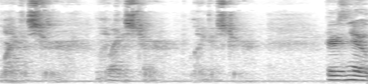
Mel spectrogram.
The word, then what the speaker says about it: Lancaster: oh right right but Lancaster is how you're supposed to say it like really fast Lancaster lanaster Lancaster there's no like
